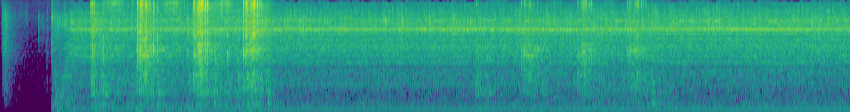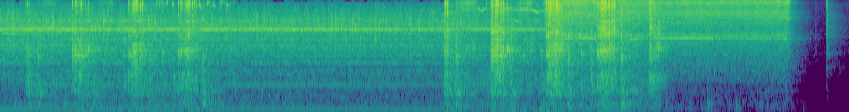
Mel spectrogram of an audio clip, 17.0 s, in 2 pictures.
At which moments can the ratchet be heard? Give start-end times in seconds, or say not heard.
0.9-2.8, 4.7-6.8, 8.8-10.8, 12.9-15.2.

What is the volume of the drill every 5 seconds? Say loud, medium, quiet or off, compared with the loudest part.
loud, loud, loud, medium.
